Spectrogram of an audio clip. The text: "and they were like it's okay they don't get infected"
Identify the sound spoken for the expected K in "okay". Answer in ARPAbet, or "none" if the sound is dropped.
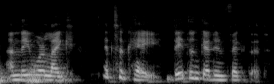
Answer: K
